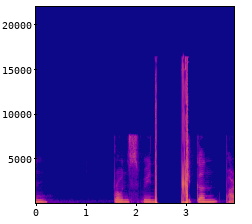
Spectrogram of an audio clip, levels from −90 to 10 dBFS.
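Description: A speech clip hit by a cable pulled and plugged in from 2.38 to 3.03 s. A pop marks the break, then about 0.6 s of near-flat waveform. A roughly 96 ms burst of 50 Hz mains buzz shows as harmonic stripes on a spectrogram before a second pop restores signal.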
